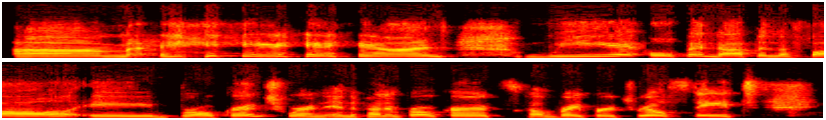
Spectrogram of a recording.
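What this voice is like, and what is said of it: Minnesota accent. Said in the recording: “if they listen long enough, they'll be able to guess where I'm from, but I'm from Minnesota. The accent is real. It's authentic.”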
